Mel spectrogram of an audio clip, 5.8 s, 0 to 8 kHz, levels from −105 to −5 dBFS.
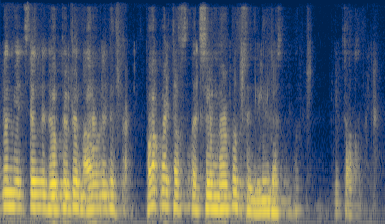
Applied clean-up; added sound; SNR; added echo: neural mask model DeepFilterNet 3.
